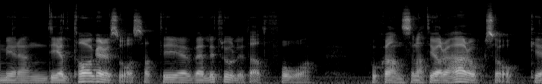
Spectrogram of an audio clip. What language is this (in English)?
Swedish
